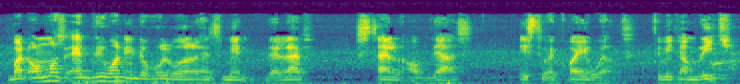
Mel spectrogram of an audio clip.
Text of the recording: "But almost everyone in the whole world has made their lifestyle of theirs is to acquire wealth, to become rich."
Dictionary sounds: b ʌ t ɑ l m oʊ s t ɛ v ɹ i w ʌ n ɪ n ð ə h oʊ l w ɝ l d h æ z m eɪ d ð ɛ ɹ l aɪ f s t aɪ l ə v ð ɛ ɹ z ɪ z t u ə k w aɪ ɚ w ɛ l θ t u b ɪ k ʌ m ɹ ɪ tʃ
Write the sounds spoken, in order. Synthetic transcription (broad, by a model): b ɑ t ɑ l m oʊ s t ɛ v ɹ i w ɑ n ɪ n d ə h oʊ l w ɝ l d h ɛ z m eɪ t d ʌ l aɪ f s t aɪ l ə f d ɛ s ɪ s t u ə k w aɪ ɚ w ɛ l s t u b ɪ k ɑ m ɹ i tʃ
